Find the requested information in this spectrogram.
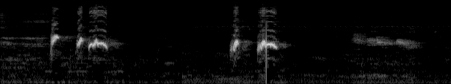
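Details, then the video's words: Female red-whiskered bulbul singing to stimulate a male: two groups of loud sharp chirps with ringing harmonics, followed by a softer slurred warble at the end. "Chào Mào Mái Hót Kích Trống Căng Lửa | เสียงนกกรงหัวจุกตัวเมียดังฟังชัดกระตุ้นนกตัวผู้"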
